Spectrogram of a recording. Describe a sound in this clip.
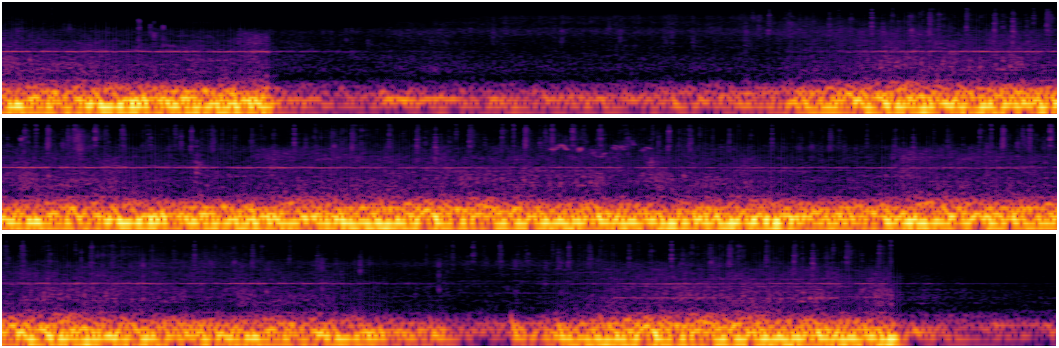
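A portal gives off a thin, steady humming tone.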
